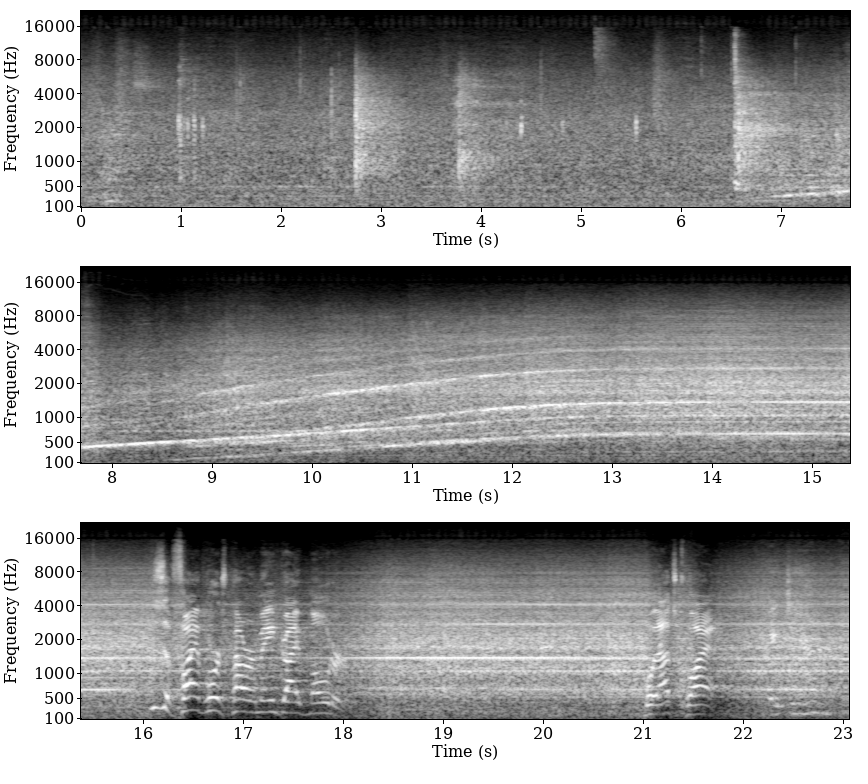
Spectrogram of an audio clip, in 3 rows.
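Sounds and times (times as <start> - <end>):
lathe headstock whine: 17.7 - 23.0.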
